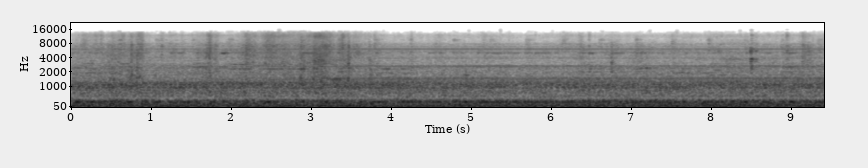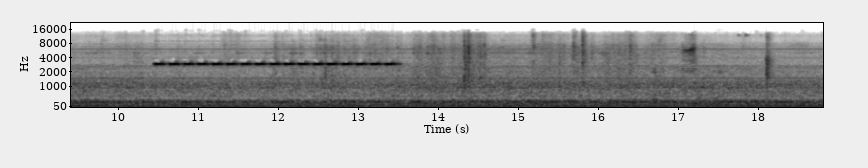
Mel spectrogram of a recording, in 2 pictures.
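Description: Passenger train running along the line, heard from inside the carriage: a steady low rumble of wheels on rail. About halfway through, a high steady squeal sounds for roughly three seconds.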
